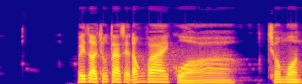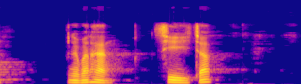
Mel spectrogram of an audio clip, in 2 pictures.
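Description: A young man speaks calmly into a nearby microphone.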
